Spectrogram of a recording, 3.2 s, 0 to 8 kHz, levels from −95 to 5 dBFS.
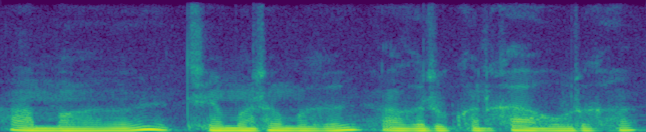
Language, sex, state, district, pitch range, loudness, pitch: Wancho, male, Arunachal Pradesh, Longding, 120-135 Hz, -12 LUFS, 125 Hz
